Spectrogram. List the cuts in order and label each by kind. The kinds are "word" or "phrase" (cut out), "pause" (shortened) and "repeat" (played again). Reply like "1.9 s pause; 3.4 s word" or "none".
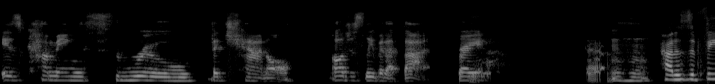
none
